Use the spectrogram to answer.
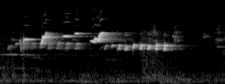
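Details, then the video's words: In a private aviary, a ruby-throated bulbul sings one loud, clear phrase of fast rising whistles flowing into a rolling, slightly descending trill, lasting under two seconds. "BURUNG KUTILANG EMAS DI DALAM AVIARY PRIBADI"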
